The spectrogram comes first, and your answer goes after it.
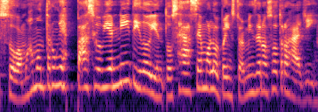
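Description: Lively intonation from a woman with a Puerto Rican accent. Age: 40s. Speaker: creative agency co-founder. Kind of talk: casual interview.

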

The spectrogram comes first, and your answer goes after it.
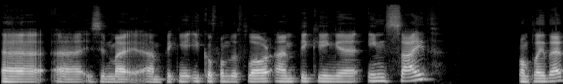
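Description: A man speaks at a medium pitch and a moderate pace. His intonation is fairly even. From Portugal. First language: Portuguese. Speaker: podcast host. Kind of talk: casual chat. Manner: halting, many repetitions and false starts.

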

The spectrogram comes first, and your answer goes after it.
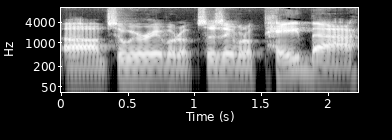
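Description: A man with an ordinary speaking voice talks at a medium pitch. His intonation stays fairly even. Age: 20s. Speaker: real estate investor. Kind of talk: interview.

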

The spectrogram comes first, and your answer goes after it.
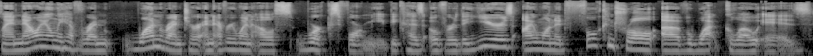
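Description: A woman with a Californian accent, very deep and low in pitch, with vocal fry. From Southern California, Ventura County. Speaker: esthetician and spa owner. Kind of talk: interview conversation. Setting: her skincare studio.

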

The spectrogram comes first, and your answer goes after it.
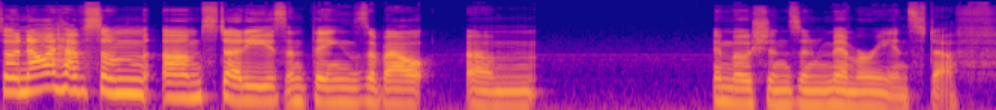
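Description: Her voice is fairly low with a bright, sharp tone, and this woman moves at a fairly slow pace through very wide pitch swings. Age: 30s. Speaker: podcast co-host. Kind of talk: casual chat.

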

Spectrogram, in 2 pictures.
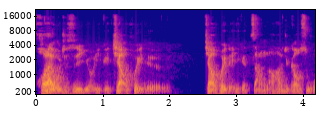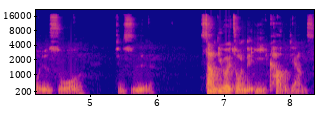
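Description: Long, frequent pauses and big swings in loudness from a man at a moderate pace. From Taiwan. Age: 30s. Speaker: watercolor painter and guesthouse owner. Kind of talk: interview.

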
